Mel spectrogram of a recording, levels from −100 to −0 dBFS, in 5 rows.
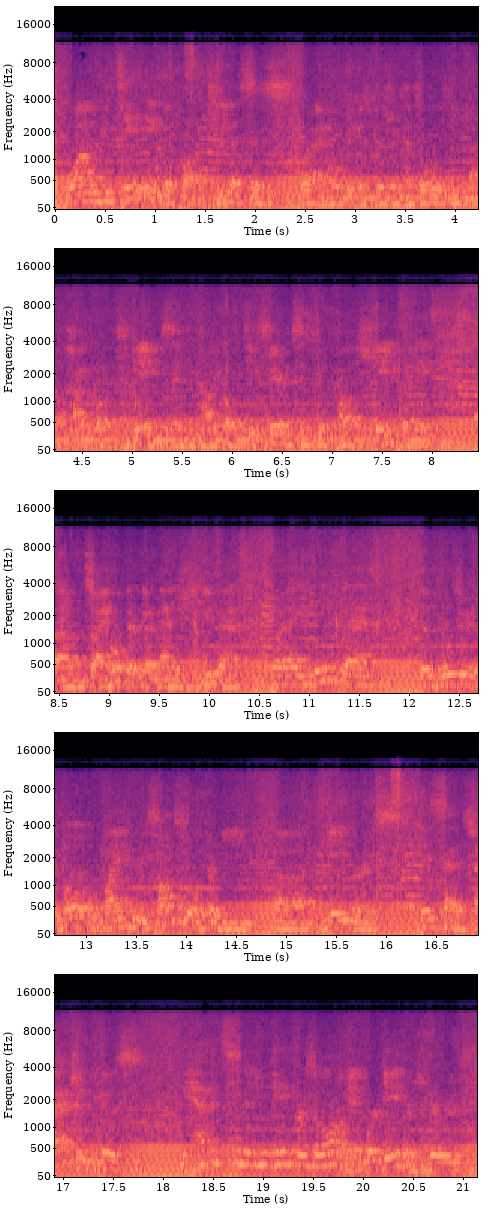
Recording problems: off-mic speech; far
room echo; noticeable; dies away in 0.5 s
distortion; slight; 10 dB below the speech
garbled, watery; slightly; nothing above 10 kHz
squashed, flat; somewhat
electrical hum; loud; throughout; 50 Hz, 4 dB below the speech

